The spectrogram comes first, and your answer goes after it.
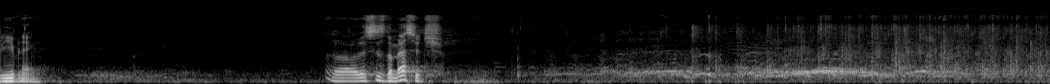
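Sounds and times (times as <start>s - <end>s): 
speech: 0.0s - 0.5s, 3.3s - 4.6s
crowd murmur: 0.7s - 2.5s, 4.9s - 10.4s
large audience clapping: 6.0s - 10.4s.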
